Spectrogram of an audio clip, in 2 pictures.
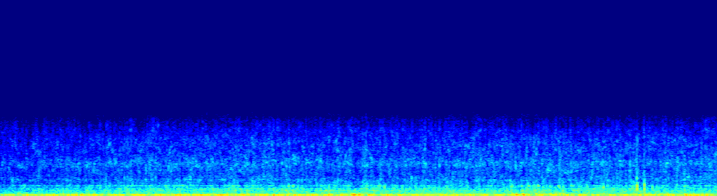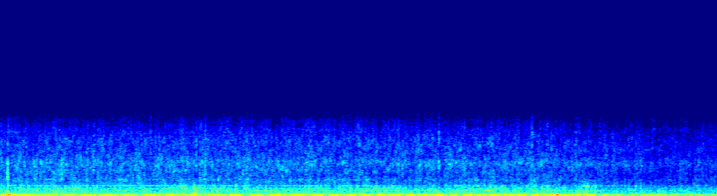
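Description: A steady low mechanical rumble and hum, with a few faint clicks near the middle.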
